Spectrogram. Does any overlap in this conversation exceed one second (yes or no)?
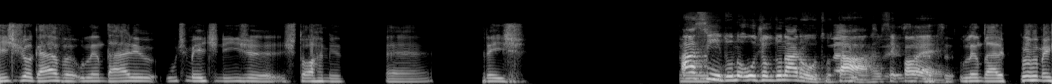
yes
